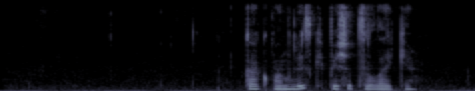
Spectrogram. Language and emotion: Russian, neutral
